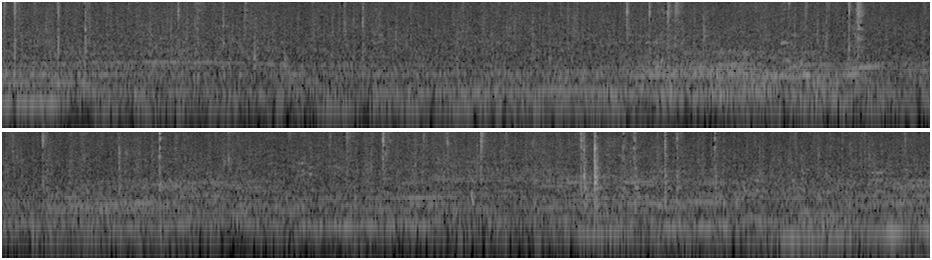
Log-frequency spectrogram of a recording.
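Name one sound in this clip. Small objects clink and tap as they are handled.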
